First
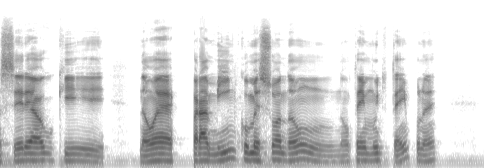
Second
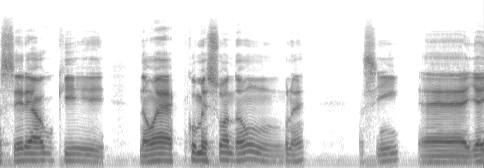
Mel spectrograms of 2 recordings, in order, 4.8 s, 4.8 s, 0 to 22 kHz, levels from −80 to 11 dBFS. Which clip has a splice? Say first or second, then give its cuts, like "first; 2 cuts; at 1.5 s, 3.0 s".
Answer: second; 2 cuts; at 1.8 s, 2.8 s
